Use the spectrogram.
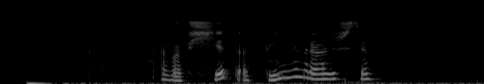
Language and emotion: Russian, positive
